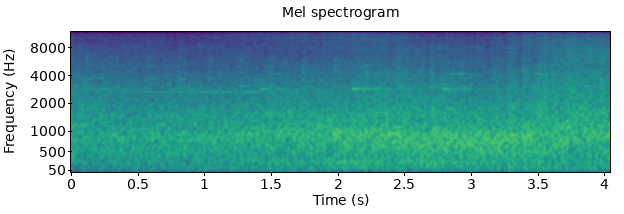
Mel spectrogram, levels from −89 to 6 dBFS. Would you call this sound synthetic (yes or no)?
no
